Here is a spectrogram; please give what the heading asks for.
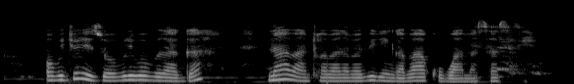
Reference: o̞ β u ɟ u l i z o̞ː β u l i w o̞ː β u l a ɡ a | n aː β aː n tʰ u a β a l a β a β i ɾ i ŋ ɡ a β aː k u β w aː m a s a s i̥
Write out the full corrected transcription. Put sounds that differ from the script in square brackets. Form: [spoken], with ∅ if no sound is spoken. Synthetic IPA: o̞ β u ɟ u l i z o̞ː β u l i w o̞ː β u l a ɡ a | n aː β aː n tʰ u a β a l a β a β i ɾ i ŋ ɡ a β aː k u β w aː m a s a s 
